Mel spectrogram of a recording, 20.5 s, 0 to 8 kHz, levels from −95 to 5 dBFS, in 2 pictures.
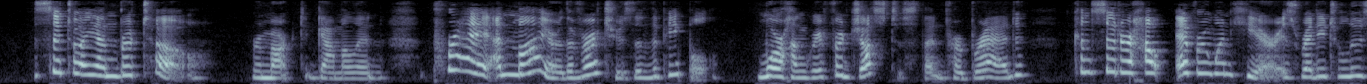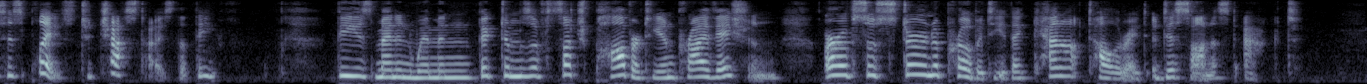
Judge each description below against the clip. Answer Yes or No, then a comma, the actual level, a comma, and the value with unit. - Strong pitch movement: Yes, wide, 5.7 semitones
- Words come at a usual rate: Yes, average, 160 wpm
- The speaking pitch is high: Yes, very high, 285 Hz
